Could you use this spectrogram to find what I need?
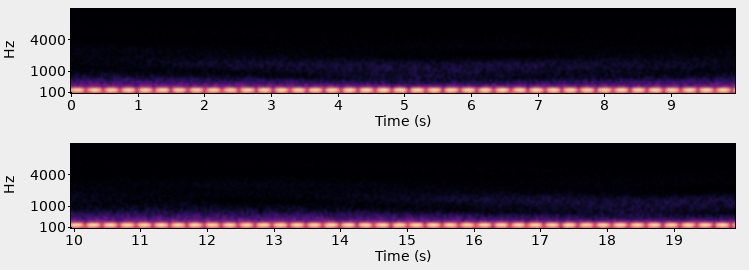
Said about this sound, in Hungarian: Az egyforma hangot most eltávolítjuk az egyik fülből, és helyette egy kissé eltérő hangot vezetünk be. A rezgés frekvenciájában eltérőt. Hallgasd a hatását.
